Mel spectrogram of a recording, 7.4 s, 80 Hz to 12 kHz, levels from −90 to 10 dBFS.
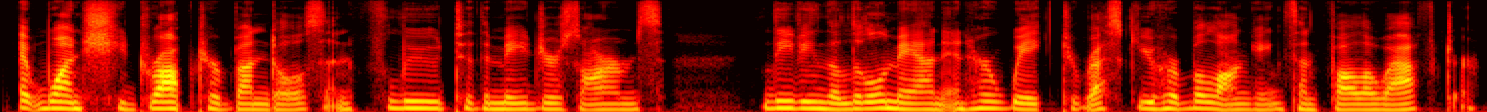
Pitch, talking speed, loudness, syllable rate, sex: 180 Hz, 210 wpm, -23 LUFS, 5.4 syllables/s, female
